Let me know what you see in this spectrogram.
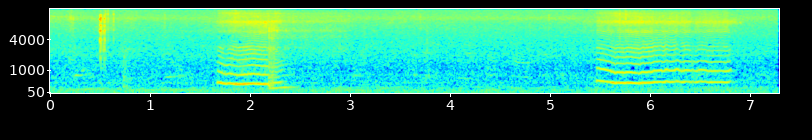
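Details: A cat sleeping gives two loud, squeaky, whistling breath sounds about four seconds apart over low room hum: snoring.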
